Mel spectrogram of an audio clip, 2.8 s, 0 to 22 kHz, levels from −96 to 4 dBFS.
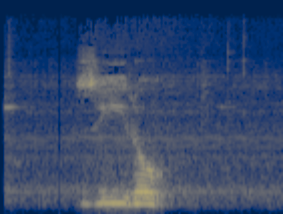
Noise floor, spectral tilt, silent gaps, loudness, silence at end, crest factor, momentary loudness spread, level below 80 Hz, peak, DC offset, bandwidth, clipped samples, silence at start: -55 dBFS; -4 dB/octave; none; -31 LUFS; 0.05 s; 18 dB; 24 LU; -82 dBFS; -16 dBFS; under 0.1%; 16 kHz; under 0.1%; 0.05 s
